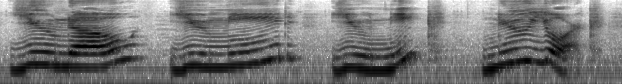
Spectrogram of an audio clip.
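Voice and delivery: slowed, even delivery. Leading a group through repeating a phrase together, a little bit slower. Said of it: "a little bit slower".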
